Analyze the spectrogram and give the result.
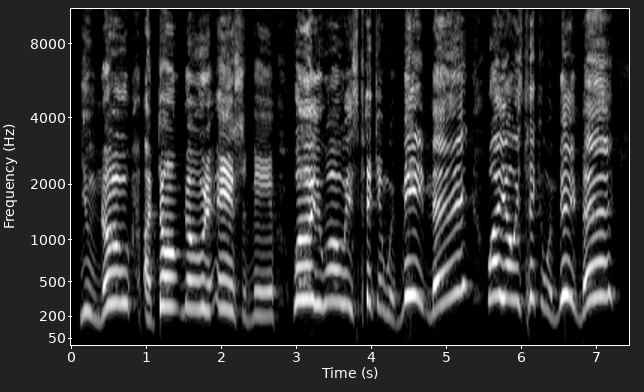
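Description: A man's put-on character voice at an extremely high pitch, moderate pace, very clean recording with a silent background.

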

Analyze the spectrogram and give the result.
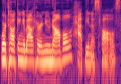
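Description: A woman with an unremarkable speaking voice talks at a fairly low pitch and moderate pace in a very clean recording with a silent background. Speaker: radio host and novelist. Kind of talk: interview.

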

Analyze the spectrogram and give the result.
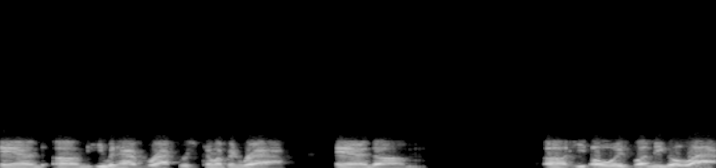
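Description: At a moderate pace, this speaker with an American accent uses monotone, flat intonation and long, frequent pauses. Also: man, medium pitch for a man. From Connecticut. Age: 20s. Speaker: rapper. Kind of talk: casual chat.

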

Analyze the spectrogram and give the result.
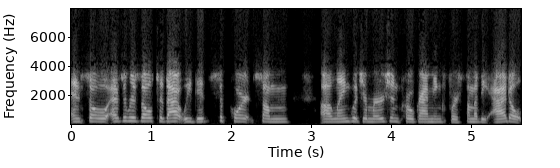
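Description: A woman at a medium pitch, talking at a moderate pace. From southwestern Ontario, Canada (London). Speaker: parent and education trustee. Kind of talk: interview. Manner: halting, many fillers.

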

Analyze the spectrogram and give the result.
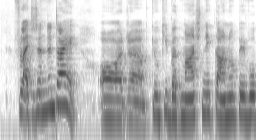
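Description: A woman speaks at a moderate pace. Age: 40s. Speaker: children's podcast host and mother. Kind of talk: storytelling for children. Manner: animated.

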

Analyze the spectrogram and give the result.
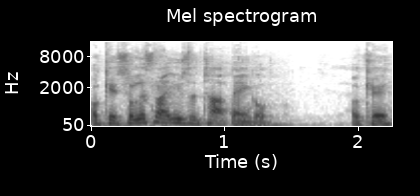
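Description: A man's animated, fairly quick delivery with lively intonation. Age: 40s. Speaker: podcast host. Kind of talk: casual chat. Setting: podcast studio, live stream. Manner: animated, profane slang-heavy.

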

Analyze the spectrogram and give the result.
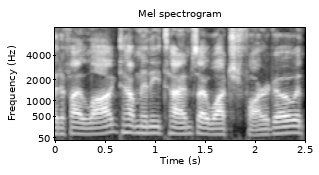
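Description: A man with a normal speaking voice, medium pitch and fairly even intonation. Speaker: podcast co-host; teacher. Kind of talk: casual chat.

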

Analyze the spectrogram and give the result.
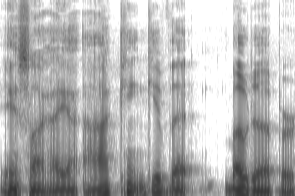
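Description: A man with a Southern US accent speaks at a moderate pace, his very deep, low pitch carrying a dark, mellow tone and lively intonation. The recording is very clean, with a silent background. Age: 50s. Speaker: football coach and mission worker. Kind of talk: casual interview about faith.

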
